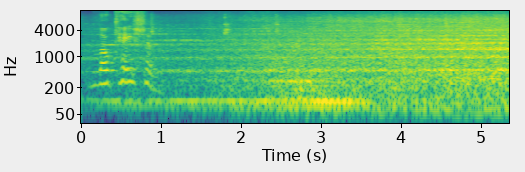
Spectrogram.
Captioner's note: bart train passing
